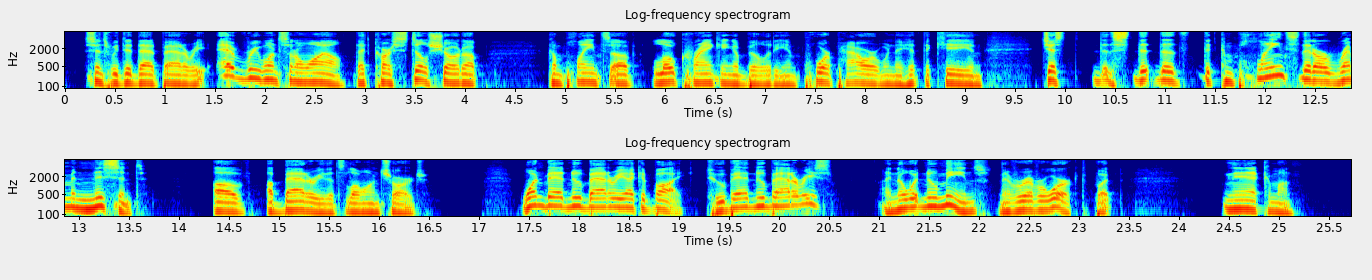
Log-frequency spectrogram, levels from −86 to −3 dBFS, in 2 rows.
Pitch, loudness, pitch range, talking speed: 135 Hz, -23 LUFS, 120-165 Hz, 160 wpm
